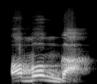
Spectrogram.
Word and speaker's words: অবজ্ঞা: আমরা দেখছি বয়ের সাথে যে অকারটি ছিল সেই অকারটি বো, অবজ্ঞা, অবজ্ঞা রূপে উচ্চারিত হয়েছে।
